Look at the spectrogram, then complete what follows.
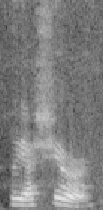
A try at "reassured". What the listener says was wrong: Okay, give me a good D sound at the end. Reassured.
